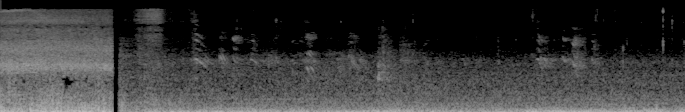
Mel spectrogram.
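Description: Birds calling, a few short separate calls over a steady low rumble. The sound drops out for an instant about a second in, and is quieter after.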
